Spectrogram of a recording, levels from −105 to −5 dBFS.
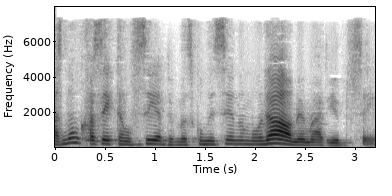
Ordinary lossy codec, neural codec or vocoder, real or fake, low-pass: AAC, 32 kbps; codec, 16 kHz, 0.5 kbps, X-Codec, HuBERT features, trained on balanced general audio; fake; 7.2 kHz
